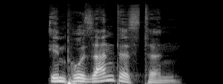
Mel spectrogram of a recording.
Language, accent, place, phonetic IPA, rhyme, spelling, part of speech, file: German, Germany, Berlin, [ɪmpoˈzantəstn̩], -antəstn̩, imposantesten, adjective, De-imposantesten.ogg
- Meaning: 1. superlative degree of imposant 2. inflection of imposant: strong genitive masculine/neuter singular superlative degree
